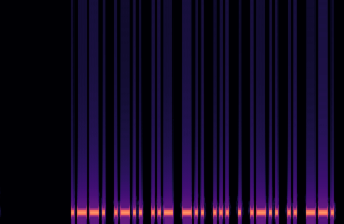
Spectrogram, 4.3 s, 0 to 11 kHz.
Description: Morse code, heard as a keyed tone, about 31 wpm, 600 Hz. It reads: PLUDSELIG
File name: Ferie QRQ 31wpm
